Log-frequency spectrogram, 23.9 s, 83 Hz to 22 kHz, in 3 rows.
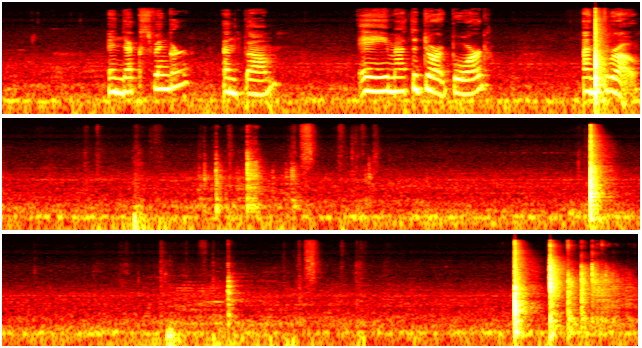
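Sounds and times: darts striking dartboard: 0:15.3 - 0:15.7, 0:22.4 - 0:23.6.

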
